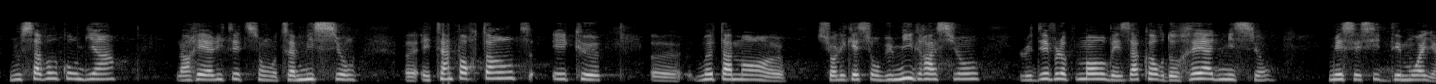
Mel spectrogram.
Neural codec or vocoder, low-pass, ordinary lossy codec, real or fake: codec, 24 kHz, 0.9 kbps, WavTokenizer, medium speech release version 2; 7.2 kHz; none; fake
